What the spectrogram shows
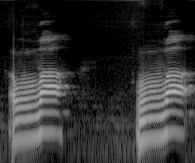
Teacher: আমি যদি উচ্চারণ করি রা যাবার রা, এখানে মাখরাজের সাথে সাথে আমাদের কতগুলো সিফাত খেয়াল করতে হবে। 1 নাম্বার, রা হরফটা উচ্চারণের সময় জিহ্বার আগাটা উপরের দিকে লাগবে খুব হালকাভাবে। আবার ভেতর থেকে আওয়াজ জারি করার সময় খুব কম্পনের সাথে যেন আওয়াজটা হয়।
